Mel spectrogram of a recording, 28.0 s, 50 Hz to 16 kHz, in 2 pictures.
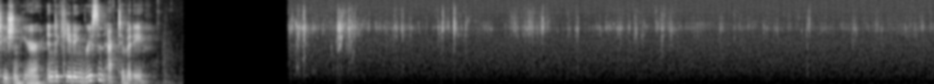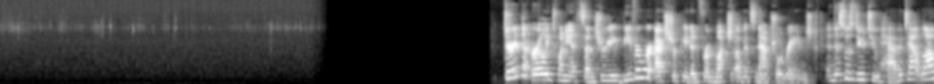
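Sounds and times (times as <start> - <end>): faint low hum: 4.4 - 18.9
soft ticks and crackles: 4.4 - 18.9.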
